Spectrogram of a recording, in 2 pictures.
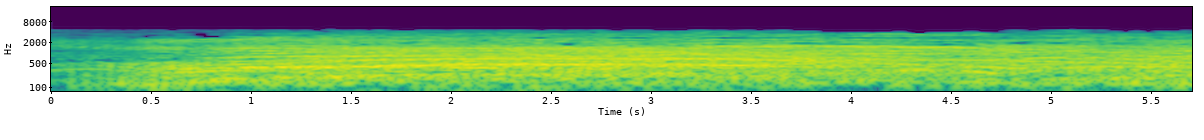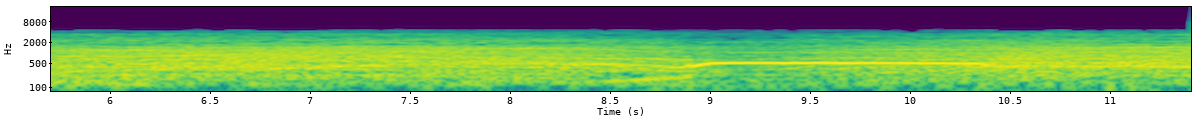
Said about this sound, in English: And the cows, in ecstasy, as their little calves were drinking their milk, they were loudly mooing.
